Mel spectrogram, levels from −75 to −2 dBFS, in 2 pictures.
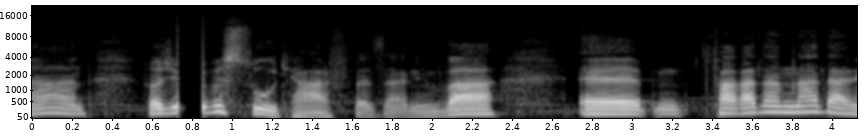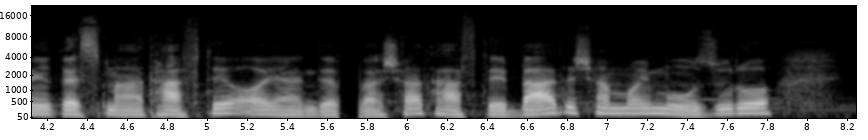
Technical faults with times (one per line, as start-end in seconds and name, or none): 0.72-0.85 gap at a join of encoded pieces
5.65-5.76 gap at a join of encoded pieces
